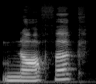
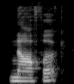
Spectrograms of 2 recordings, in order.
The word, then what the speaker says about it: Norfolk: They pronounce it Norfolk.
